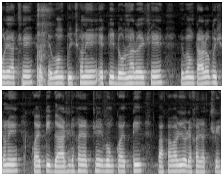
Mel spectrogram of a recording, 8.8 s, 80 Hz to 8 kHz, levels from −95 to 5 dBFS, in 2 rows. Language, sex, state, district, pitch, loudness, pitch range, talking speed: Bengali, male, West Bengal, North 24 Parganas, 160 Hz, -17 LUFS, 150-165 Hz, 135 wpm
